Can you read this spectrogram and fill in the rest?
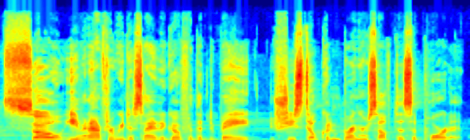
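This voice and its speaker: A woman's voice: high voice, lively intonation, brisk, soft background music. A woman streaming a game, reading dialogue aloud and commenting casually.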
